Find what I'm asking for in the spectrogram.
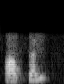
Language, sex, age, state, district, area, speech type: Assamese, female, 60+, Assam, Lakhimpur, urban, conversation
